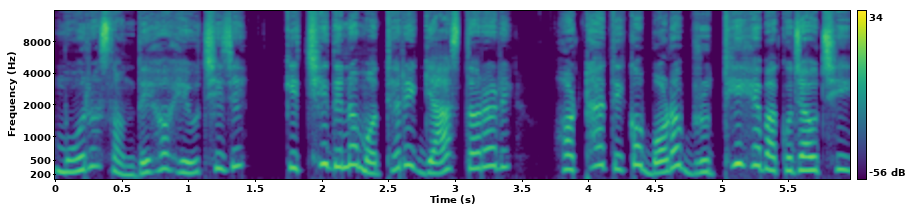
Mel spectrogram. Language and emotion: Odia, fearful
